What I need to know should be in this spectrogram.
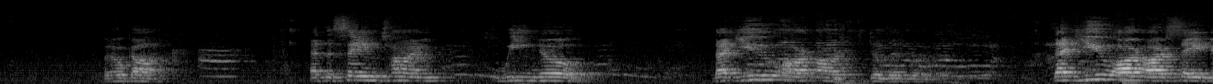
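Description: A middle-aged man speaks slowly and earnestly through a microphone in a room with a slight echo.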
